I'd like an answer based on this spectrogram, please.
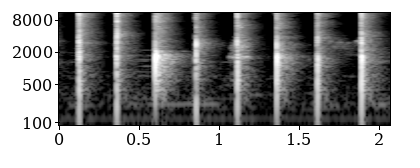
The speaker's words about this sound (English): I want you to put your hands together, perk up, sit up.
